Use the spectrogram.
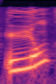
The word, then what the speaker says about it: long: and then uh okay so long remember you don't pronounce the final J will become long okay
